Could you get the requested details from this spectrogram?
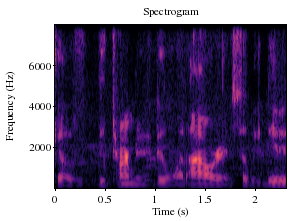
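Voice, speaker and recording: The sound is dry and close with no echo, though noticeable background noise comes through. A man talks at a medium pitch and a fairly quick pace. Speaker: sports livestream host. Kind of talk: casual livestream chat. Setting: airport. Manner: loud.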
